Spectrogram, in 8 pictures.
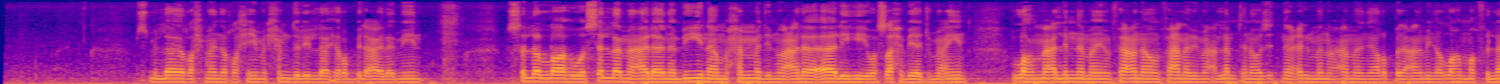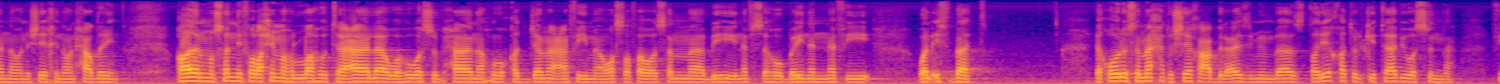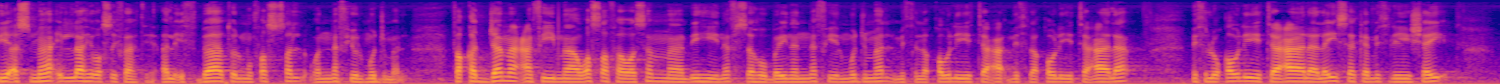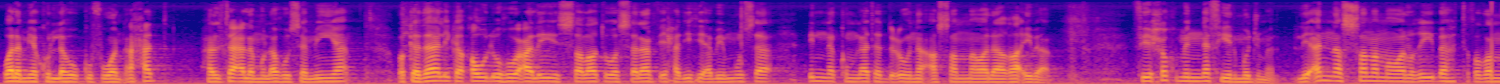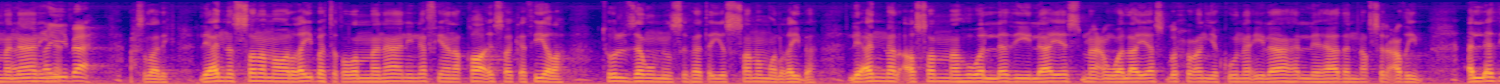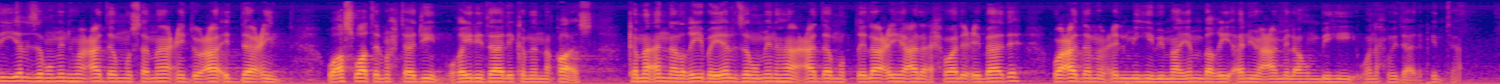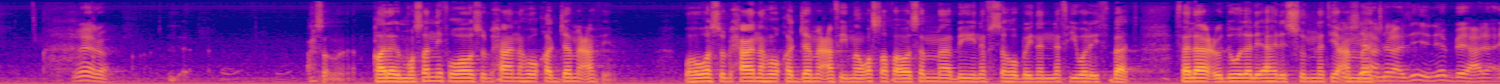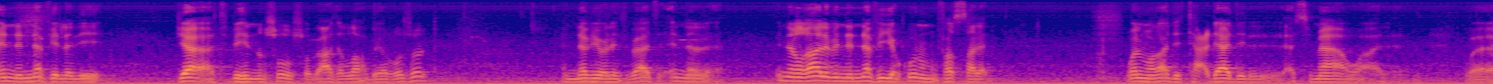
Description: العقيدة الإسلامية      شروح كتب عقيدة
